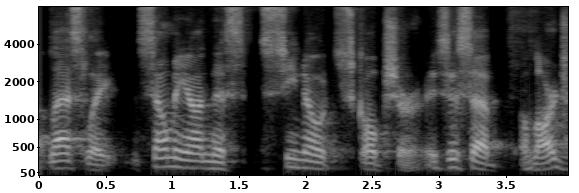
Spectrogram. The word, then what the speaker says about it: cenote: doing that uh lastly sell me on this C note sculpture is this a large vertical shaft through the building uh yeah it's pronounced Cenote um yeah it is um intended it's going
